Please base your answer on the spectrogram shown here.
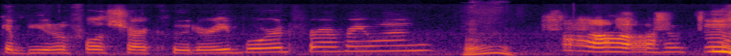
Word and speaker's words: charcuterie: And she just like starts slicing it off and making like a beautiful charcuterie board for everyone. Oh. Oh. Well done. That sounds yummy. Good pronunciation of charcuterie.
